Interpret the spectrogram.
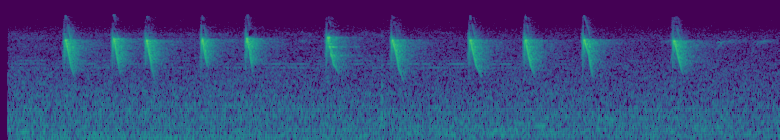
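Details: Grey-headed canary-flycatcher calling in a hotel garden in Manali, Himachal Pradesh, India: about eleven sharp, very high chipping notes at uneven intervals, each a quick clipped tick, over a quiet background.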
